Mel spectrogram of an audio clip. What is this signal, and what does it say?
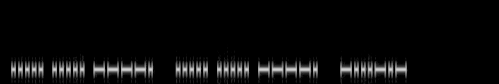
Morse code, heard as a keyed tone, about 36 wpm, 700 Hz. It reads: 559 559 <BK>
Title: SOTA QSO Practice 35wpm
